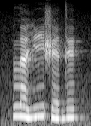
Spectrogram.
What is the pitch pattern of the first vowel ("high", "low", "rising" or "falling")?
falling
